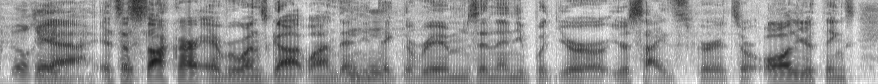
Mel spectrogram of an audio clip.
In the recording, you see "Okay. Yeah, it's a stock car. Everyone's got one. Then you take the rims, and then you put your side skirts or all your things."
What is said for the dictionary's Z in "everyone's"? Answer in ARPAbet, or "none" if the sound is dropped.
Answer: Z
